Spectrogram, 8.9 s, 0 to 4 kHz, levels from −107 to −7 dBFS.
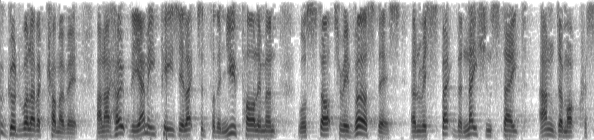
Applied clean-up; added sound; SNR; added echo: none; none; none; none.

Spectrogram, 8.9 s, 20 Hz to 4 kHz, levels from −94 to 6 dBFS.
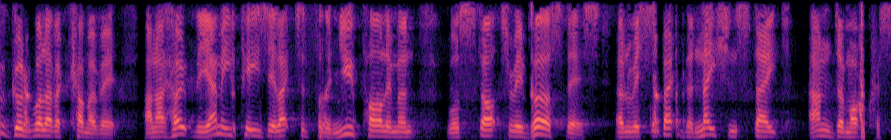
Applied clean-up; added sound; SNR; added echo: neural mask model Resemble Enhance denoiser.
